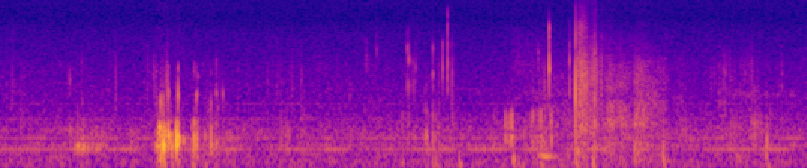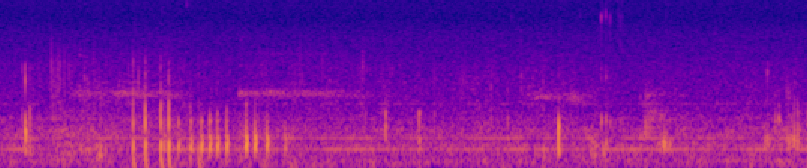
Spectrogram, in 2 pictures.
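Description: Gurgling, squeaky rumbles and bubbling pops from the belly, typical stomach growling from bowel gas and fluid movement.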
